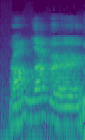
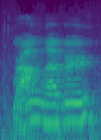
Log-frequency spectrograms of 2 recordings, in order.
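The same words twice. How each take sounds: First: It is said in an impression of Yzma. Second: It is said in the speaker's normal voice.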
